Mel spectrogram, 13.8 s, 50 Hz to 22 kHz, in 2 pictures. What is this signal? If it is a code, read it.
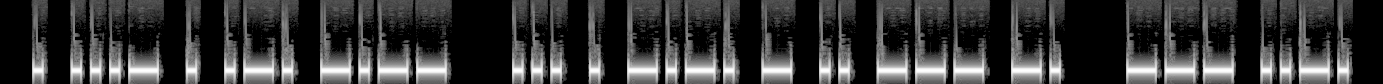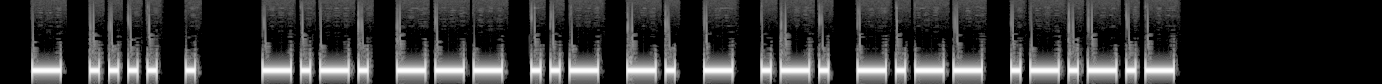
Morse code, heard as a keyed tone, about 25 wpm, 700 Hz. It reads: EVERY SECTION OF THE COUNTRY.
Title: Sentences from Top 1000 Words - Review Part 5 - 25wpm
